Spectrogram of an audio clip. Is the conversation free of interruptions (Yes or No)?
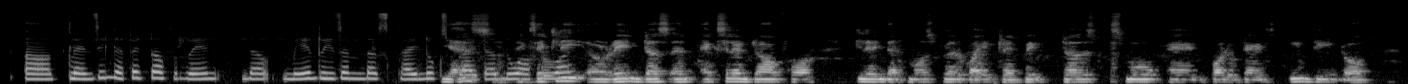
No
